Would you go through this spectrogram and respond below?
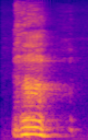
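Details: A single brief, dry, honking, throat-clearing cough from a child with a five-year chronic cough, consistent with habit cough.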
